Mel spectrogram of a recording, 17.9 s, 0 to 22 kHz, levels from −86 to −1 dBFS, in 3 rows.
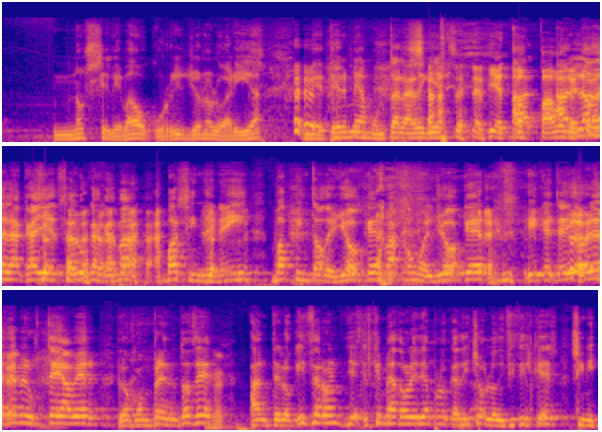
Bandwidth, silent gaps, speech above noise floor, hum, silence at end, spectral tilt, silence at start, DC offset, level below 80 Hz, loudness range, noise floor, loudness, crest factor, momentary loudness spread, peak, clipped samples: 14.5 kHz; none; 27 dB; none; 0 s; -4 dB/octave; 0.5 s; under 0.1%; -42 dBFS; 5 LU; -44 dBFS; -16 LUFS; 18 dB; 9 LU; 0 dBFS; under 0.1%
